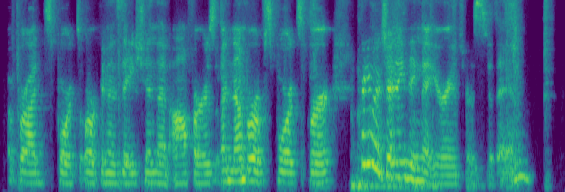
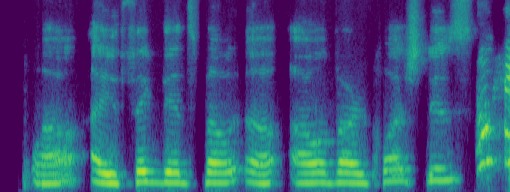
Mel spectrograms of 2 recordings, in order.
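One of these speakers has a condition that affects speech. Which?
The second: cerebral palsy; present from birth.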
